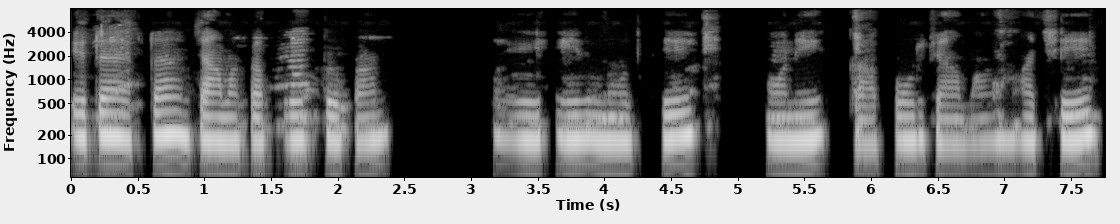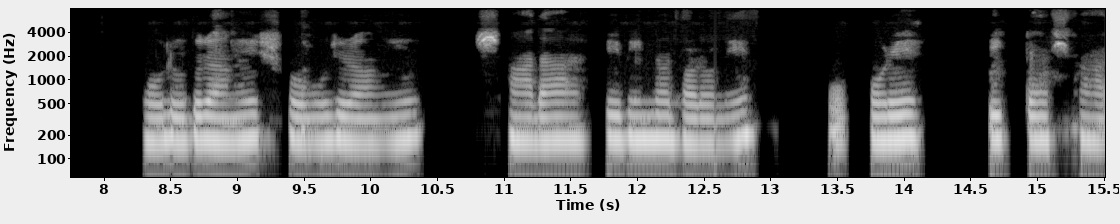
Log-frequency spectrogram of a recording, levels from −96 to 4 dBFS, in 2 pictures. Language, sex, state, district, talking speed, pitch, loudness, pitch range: Bengali, female, West Bengal, Dakshin Dinajpur, 80 wpm, 175 Hz, -21 LUFS, 170-180 Hz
